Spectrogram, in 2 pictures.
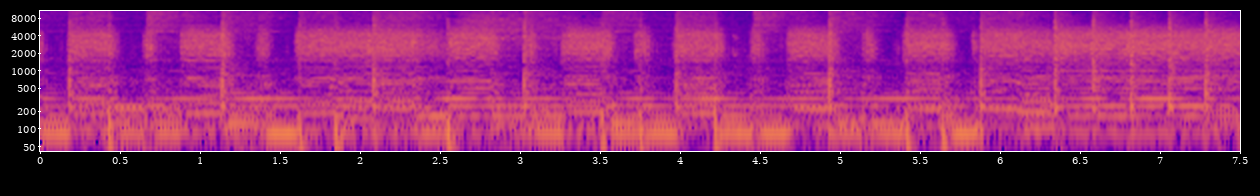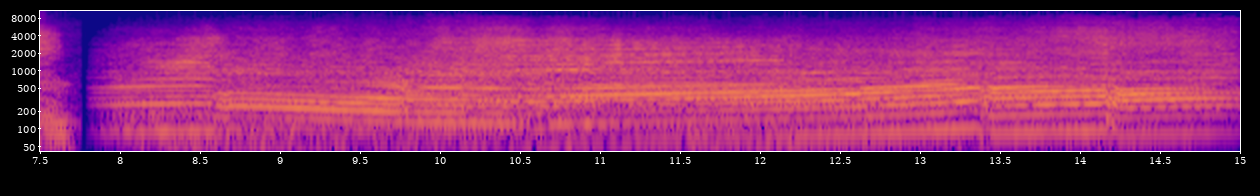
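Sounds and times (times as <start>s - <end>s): motorcycle engine revving: 7.8s - 15.0s.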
